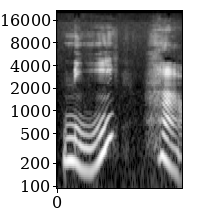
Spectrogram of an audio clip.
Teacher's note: เมื่อเสียง3กะเสียง3มาเจอกันให้อ่านเป็นเสียง2กับเสียง3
